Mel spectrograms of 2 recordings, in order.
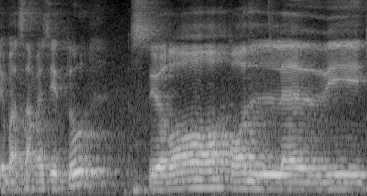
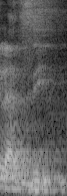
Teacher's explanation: Jadi yang dikehendaki dengan zal ini ujung lidah ke ujung gigi di atasnya.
